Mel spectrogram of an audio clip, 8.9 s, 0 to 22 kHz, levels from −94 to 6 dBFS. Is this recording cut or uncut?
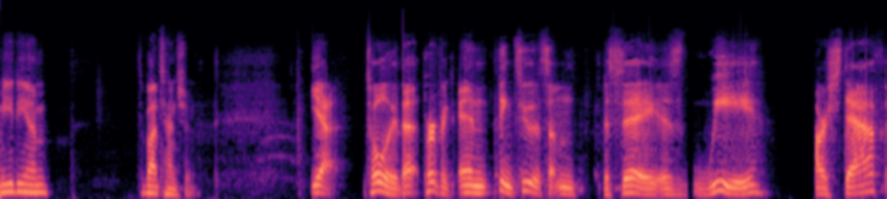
cut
